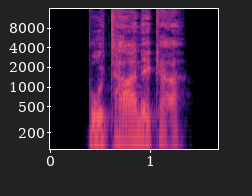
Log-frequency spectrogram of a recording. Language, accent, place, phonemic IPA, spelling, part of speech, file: German, Germany, Berlin, /boˈtaːnɪkɐ/, Botaniker, noun, De-Botaniker.ogg
- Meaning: botanist (a person engaged in botany)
